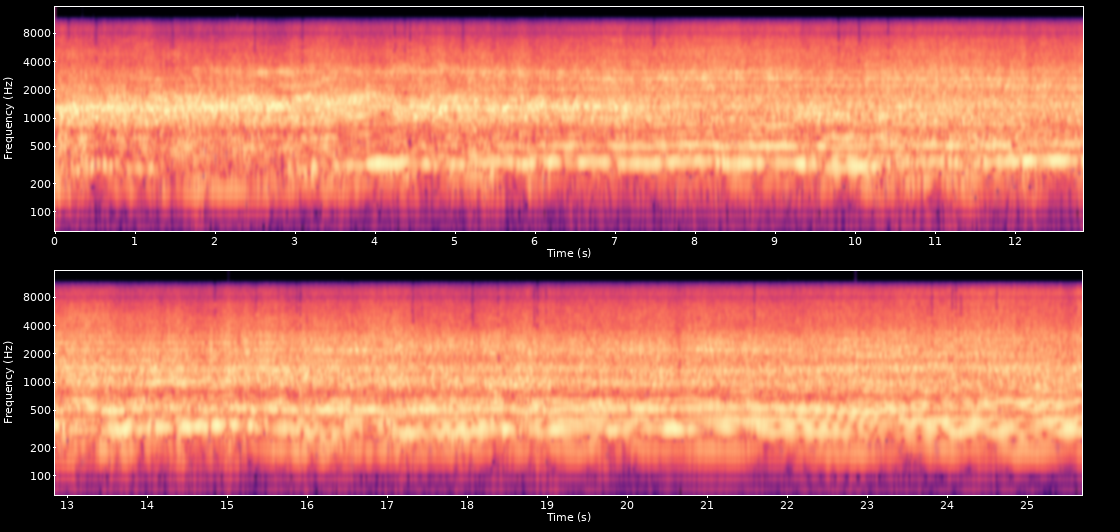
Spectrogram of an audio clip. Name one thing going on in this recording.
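Car tyres screech as they spin on asphalt.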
